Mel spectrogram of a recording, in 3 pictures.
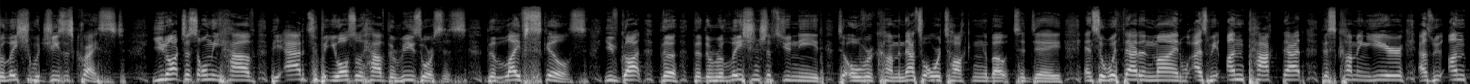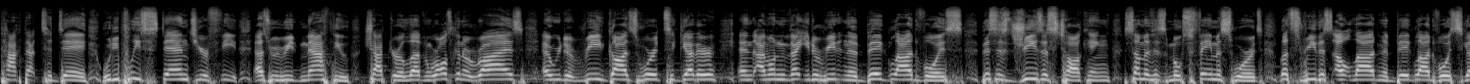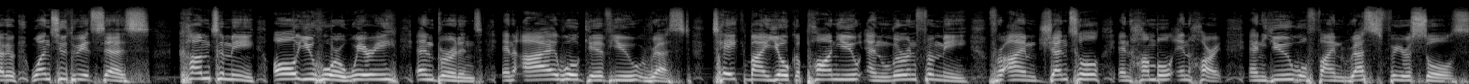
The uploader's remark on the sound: At THRIVE Church Vancouver, Canada.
